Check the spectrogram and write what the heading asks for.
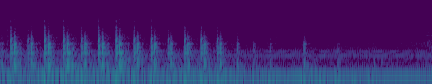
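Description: Quick, even taps of a paintbrush dabbing acrylic paint onto a stretched canvas, about seven a second. They thin out and fade about two seconds in.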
